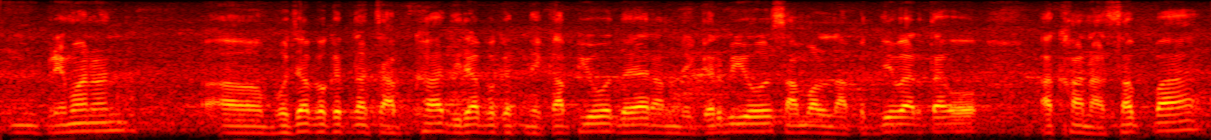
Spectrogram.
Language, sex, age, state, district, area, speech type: Gujarati, male, 45-60, Gujarat, Valsad, rural, spontaneous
